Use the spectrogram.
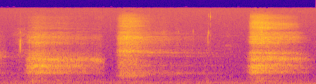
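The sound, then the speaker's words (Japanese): A voice imitates close, breathy breathing right by the ear, as of a presence breathing there: three long airy breaths with gaps between them, each swelling and fading, growing smaller as if moving away, with no words spoken. “耳元で息を吹きかけられたというのと、耳元で呼吸音がちゃんとしてることとは違うんですよ。”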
